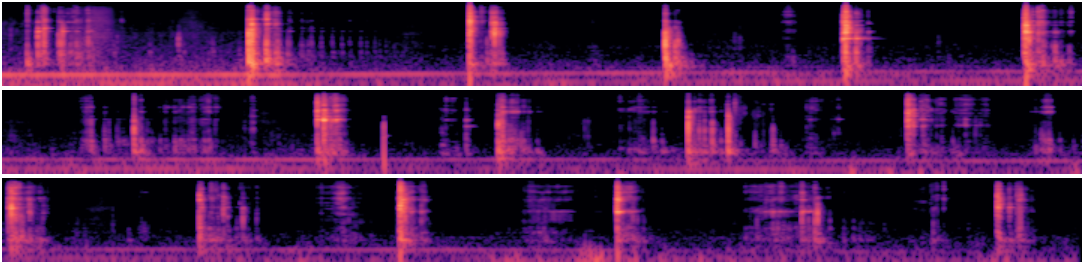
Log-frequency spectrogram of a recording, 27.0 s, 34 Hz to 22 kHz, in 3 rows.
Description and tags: Falling pottery sharts. Recorded with a Zoom H1.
